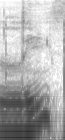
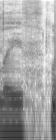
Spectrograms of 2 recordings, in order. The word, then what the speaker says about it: Leith: They pronounce it Leith.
